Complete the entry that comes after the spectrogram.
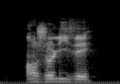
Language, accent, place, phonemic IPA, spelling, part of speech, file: French, France, Lyon, /ɑ̃.ʒɔ.li.ve/, enjoliver, verb, LL-Q150 (fra)-enjoliver.wav
- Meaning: to embellish, prettify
